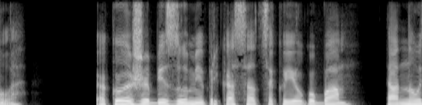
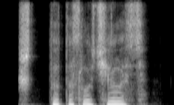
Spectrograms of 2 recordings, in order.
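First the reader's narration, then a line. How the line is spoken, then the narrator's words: Soft whisper. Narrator (Russian): прошептала девушка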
